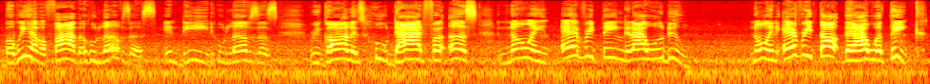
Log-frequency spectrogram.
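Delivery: loud, high, building fervent testimony; preaching. Real, not acted. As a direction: preach it with full conviction. Testifying with rising fervour.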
